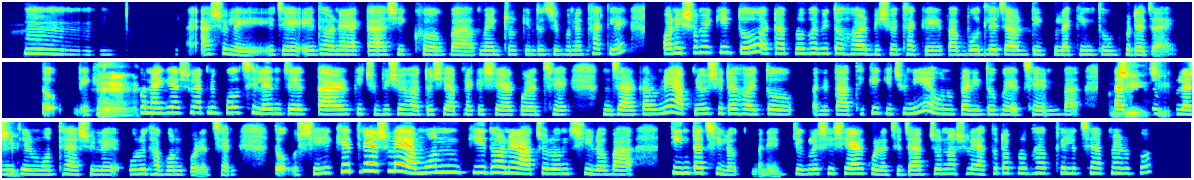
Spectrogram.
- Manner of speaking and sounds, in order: tapping; unintelligible speech
- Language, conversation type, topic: Bengali, podcast, আপনার জীবনে কোনো শিক্ষক বা পথপ্রদর্শকের প্রভাবে আপনি কীভাবে বদলে গেছেন?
